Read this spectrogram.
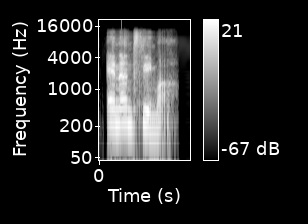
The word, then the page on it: enanthema: Indian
